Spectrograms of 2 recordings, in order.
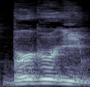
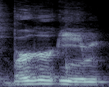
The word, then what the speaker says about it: Burgerim: Yes, it is pronounced Burger Em. People have said Burger, but I actually looked it up and I asked the employees. It's Burger Em.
